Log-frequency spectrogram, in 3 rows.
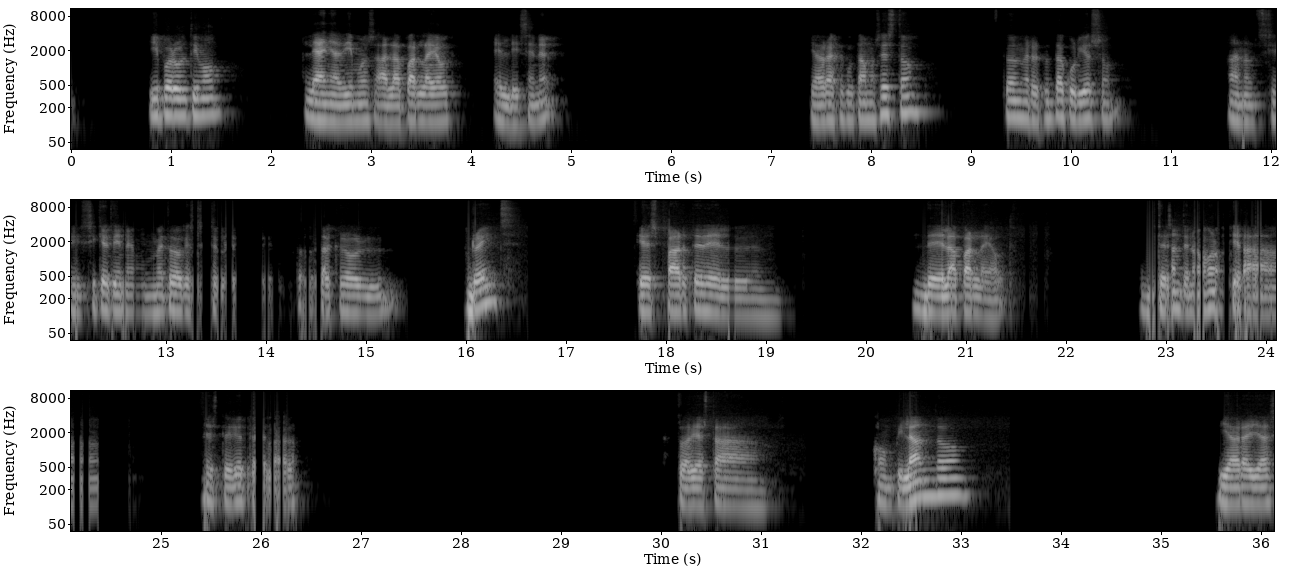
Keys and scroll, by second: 7.3 ctrl+F10, 13.6 ctrl+b, 21.8 ctrl+alt+Left.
